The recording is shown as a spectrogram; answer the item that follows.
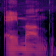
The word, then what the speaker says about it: Amung: He can't go watch VODs and check out Amung and go, they finally, like, all seem to have agreed that his name is pronounced Amung, by the way.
